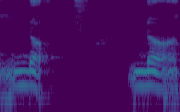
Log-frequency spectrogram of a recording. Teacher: જીભ ક્યારેક ઊંચે જઈને નીચે પછડાય અને જે ધ્વનિ પ્રગટ થાય તેને પડકાર વાળો ધ્વનિ કહે છે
